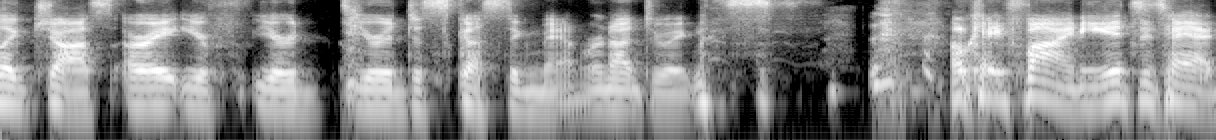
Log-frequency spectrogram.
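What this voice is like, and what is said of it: Usual voice. Nothing is said of it.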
